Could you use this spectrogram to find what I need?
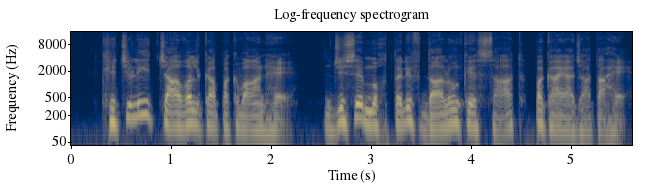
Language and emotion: Urdu, neutral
